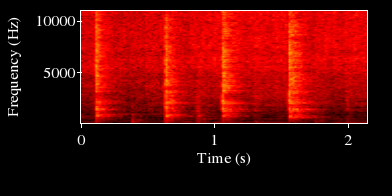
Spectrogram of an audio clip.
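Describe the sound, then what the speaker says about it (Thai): A spatula scrapes pounded chilies around a hot pan in four rhythmic, evenly spaced strokes over a low sizzle, close up and without speech. "ผมก็จะผัดพริกของเราให้หอมก่อนนะครับ ผัดลงไปเลยครับ"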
